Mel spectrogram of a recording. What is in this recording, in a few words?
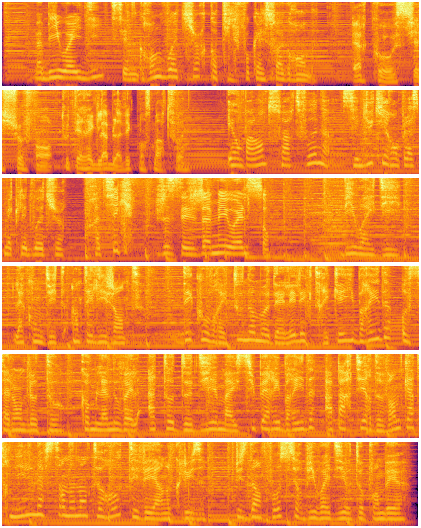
RADIO FR; BYD; Sonhouse; EOY Campaign; Egghunter remet les humains au centre pour BYD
